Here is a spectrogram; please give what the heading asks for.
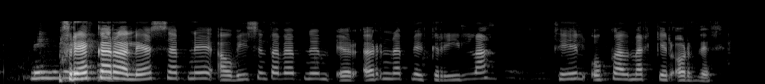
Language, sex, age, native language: Icelandic, female, 60-69, Icelandic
